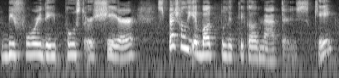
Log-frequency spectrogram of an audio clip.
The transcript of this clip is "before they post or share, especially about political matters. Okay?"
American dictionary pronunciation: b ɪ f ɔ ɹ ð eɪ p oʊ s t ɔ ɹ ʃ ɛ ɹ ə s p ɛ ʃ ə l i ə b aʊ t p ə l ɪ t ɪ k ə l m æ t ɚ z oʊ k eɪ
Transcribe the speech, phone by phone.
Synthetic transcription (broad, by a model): b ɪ f ɔ ɹ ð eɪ p oʊ s t ɔ ɹ ʃ ɛ ɹ s p ɛ ʃ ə l i ə b aʊ t p ə l ɪ t ɪ k ə l m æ t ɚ s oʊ k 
